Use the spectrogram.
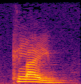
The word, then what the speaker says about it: climb: we have basically basically the next word is climb let's climb not climb it's climb here the B is signed in the same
